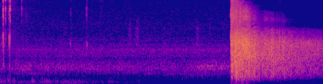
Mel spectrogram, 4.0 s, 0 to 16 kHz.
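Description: A single sharp report from a .22LR CCI Stinger round fired from a 5-inch barrel revolver, loud and close, with a short echoing tail after a few seconds of quiet.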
